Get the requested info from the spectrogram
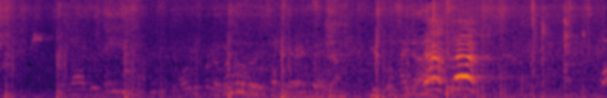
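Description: A basketball bouncing on an outdoor hard court, heard as scattered single thuds, mixed with players' voices calling out across the court. A shout about four seconds in is the loudest sound.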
